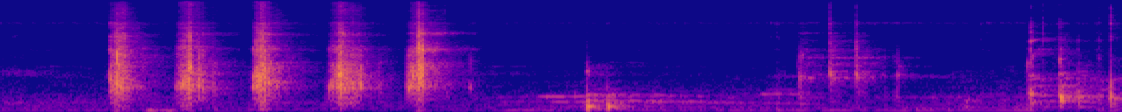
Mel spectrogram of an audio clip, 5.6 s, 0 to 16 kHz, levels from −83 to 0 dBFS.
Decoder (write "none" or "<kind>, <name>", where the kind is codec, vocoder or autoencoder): codec, SNAC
